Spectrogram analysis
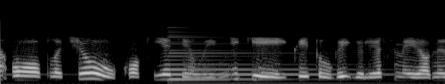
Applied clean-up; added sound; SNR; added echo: none; Acoustic guitar; 17 dB; none.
